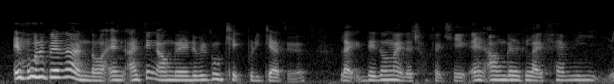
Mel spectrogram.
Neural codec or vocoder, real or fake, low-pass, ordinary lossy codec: none; real; 7.2 kHz; none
